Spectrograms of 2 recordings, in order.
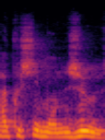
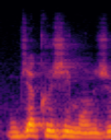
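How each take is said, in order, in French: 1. Le premier mot commence par un son h. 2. Le premier mot commence par un son b. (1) "je préfère le lire Hakushi Monju, c'est-à-dire en lecture Goon" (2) "une lecture Goon tout à fait logique serait"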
